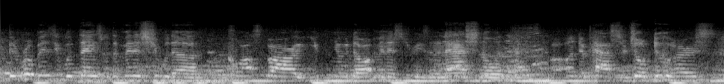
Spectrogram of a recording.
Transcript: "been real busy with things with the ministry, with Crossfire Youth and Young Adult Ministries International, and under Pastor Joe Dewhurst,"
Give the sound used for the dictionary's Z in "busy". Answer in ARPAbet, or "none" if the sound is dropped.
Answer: Z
